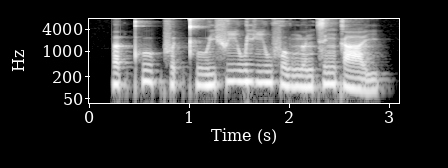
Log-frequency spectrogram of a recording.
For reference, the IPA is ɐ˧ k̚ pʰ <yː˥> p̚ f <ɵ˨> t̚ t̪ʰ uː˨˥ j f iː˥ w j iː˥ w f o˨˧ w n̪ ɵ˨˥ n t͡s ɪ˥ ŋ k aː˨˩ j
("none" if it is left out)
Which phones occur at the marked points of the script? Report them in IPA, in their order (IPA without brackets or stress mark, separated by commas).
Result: uː˥, ɵ˨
